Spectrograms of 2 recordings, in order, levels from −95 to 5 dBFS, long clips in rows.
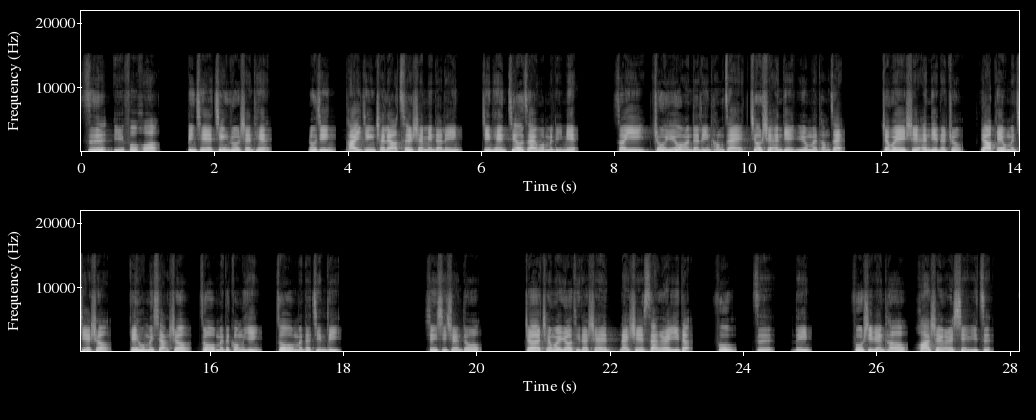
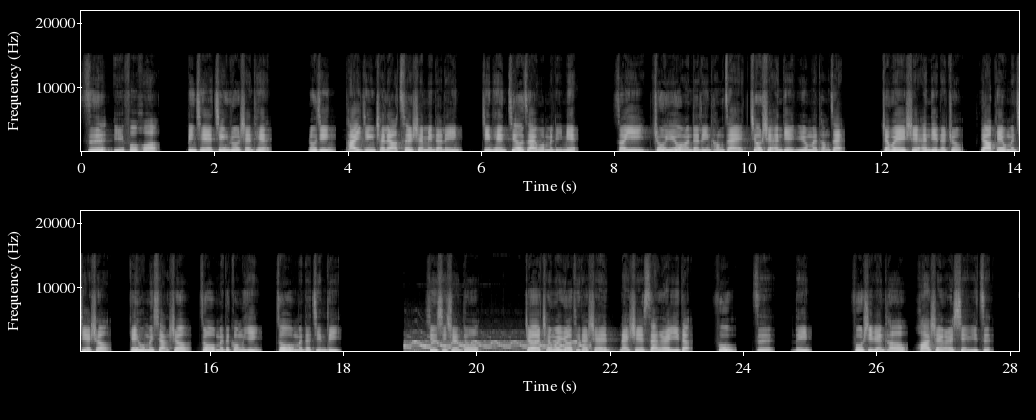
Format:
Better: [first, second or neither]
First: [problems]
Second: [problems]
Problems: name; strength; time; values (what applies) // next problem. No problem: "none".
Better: first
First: none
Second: siren; noticeable; from 19 to 22 s; peak 6 dB below the speech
